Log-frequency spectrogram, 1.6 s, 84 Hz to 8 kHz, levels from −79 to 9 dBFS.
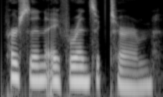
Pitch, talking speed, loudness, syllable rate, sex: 165 Hz, 145 wpm, -15 LUFS, 4.7 syllables/s, female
